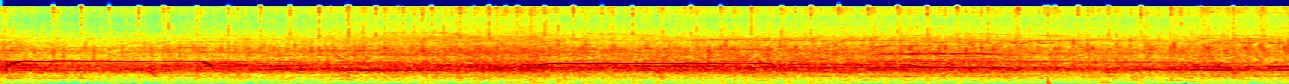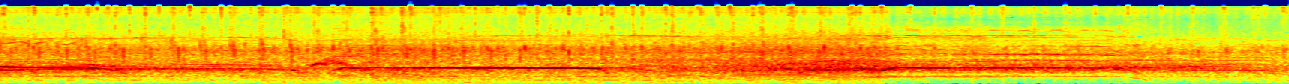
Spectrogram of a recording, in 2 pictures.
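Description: A large crowd cheers and applauds in an echoing arena.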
